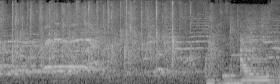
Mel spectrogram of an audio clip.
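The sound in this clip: An audience at a Boston show gives steady applause and cheers welcoming a band from Boulder, Colorado. A man talks over the crowd, and music begins near the end.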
